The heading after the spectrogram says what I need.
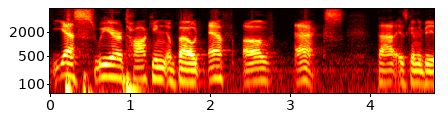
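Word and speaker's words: f(x): This is pronounced f of, oops, not or, f of x.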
